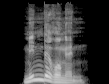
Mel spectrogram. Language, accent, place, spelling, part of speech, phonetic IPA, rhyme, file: German, Germany, Berlin, Minderungen, noun, [ˈmɪndəʁʊŋən], -ɪndəʁʊŋən, De-Minderungen.ogg
- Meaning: plural of Minderung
